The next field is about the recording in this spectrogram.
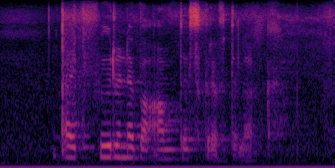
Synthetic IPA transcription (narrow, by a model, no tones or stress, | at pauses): ʔœɥtfuːɾəndəbəʔɐmtəskrə̰ftələ̰k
